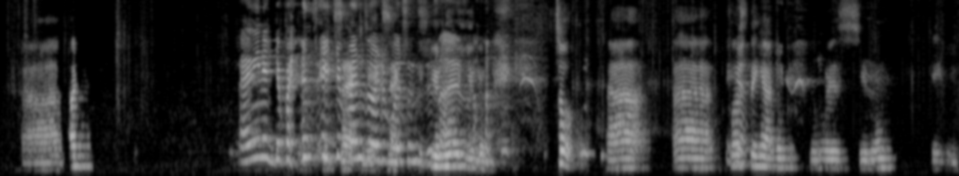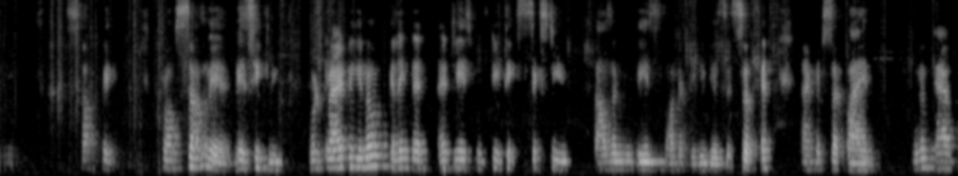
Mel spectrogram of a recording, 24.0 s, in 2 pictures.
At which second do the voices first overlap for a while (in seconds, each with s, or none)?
3.7 s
